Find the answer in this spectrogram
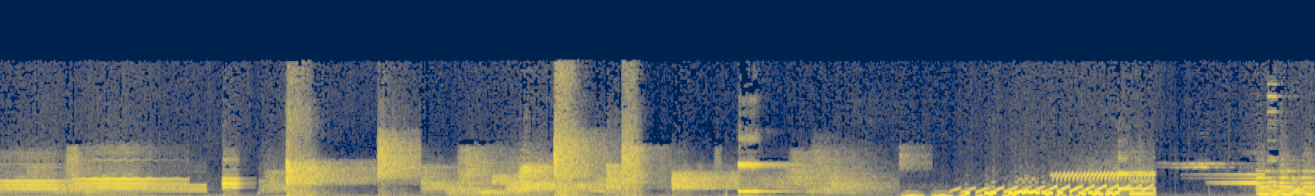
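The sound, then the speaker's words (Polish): An experimental musique concrète tape collage made at the Polish Radio Experimental Studio by splicing snippets of tape on stereo tape recorders: abruptly spliced electronic tones, buzzing drones, sharp thumps and swooping pitched sweeps, changing every second or two with no voices, ending in wobbling warbles and high beeps. “Słyszymy w tej chwili jedno z tych nagrań.”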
